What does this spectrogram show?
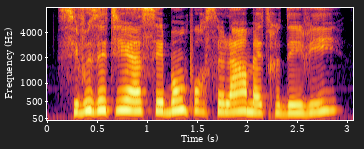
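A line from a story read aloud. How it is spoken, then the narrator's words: Plain. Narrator (French): répondit-il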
